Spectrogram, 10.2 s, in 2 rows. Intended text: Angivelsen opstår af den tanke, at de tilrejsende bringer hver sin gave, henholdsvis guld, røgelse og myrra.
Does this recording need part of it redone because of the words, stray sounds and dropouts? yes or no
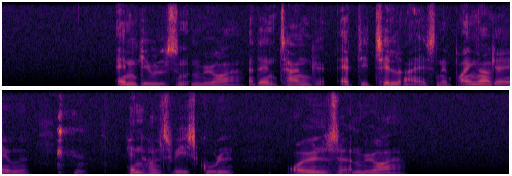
yes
